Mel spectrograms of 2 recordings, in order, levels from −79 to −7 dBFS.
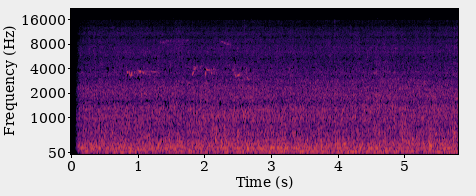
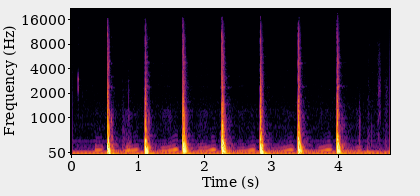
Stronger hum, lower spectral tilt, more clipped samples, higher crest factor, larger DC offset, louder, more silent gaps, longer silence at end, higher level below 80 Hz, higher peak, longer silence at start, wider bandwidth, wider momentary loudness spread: neither; second, -4 dB/octave vs -8 dB/octave; neither; about the same, 14 dB vs 16 dB; second, under 0.1% vs 1%; second, -38 LUFS vs -16 LUFS; neither; second, 0 s vs 0.7 s; second, -50 dBFS vs -24 dBFS; second, -24 dBFS vs 0 dBFS; second, 0.1 s vs 0.55 s; about the same, 16.5 kHz vs 15 kHz; second, 1 LU vs 21 LU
